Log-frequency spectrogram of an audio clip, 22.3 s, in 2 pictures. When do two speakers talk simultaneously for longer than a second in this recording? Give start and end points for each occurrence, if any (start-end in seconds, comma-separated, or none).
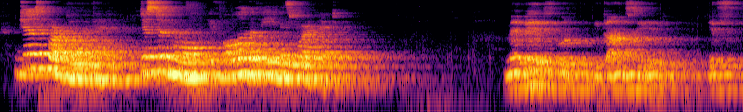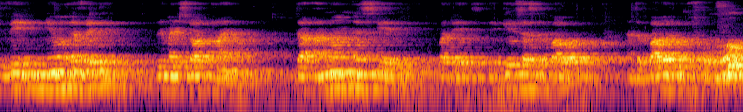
none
